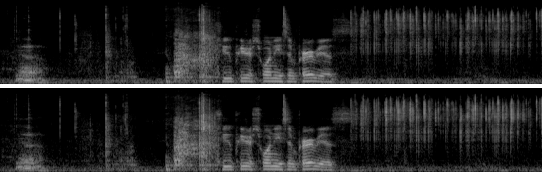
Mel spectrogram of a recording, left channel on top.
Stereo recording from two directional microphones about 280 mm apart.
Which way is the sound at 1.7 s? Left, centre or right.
Centre.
